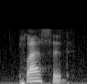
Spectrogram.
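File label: "placid", English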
